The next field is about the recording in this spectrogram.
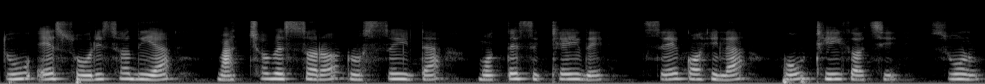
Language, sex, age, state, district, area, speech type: Odia, female, 18-30, Odisha, Ganjam, urban, spontaneous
